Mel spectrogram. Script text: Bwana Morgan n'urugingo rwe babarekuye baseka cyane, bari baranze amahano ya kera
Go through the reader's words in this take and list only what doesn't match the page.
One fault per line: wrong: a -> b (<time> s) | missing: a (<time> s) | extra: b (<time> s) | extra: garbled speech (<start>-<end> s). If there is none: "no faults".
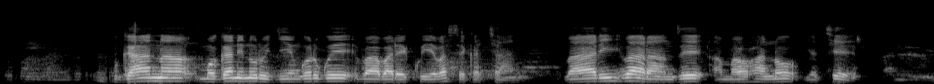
no faults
